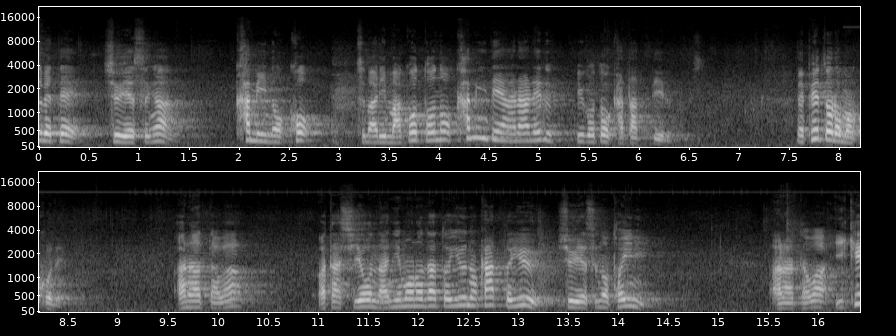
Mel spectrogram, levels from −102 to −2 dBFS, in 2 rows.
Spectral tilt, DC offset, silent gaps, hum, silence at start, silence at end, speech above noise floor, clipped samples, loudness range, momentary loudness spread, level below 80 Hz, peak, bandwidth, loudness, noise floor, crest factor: -5.5 dB/octave; under 0.1%; none; none; 0 s; 0 s; 32 dB; under 0.1%; 4 LU; 12 LU; -76 dBFS; -12 dBFS; 13 kHz; -33 LUFS; -64 dBFS; 22 dB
